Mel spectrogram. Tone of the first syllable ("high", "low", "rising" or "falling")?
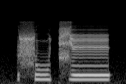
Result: low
